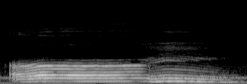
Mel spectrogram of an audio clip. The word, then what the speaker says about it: ओम: ओम म ऐसे होठ दबा के म नहीं बोले जाते हैं। हमेशा जब आप ओम उच्चारण करते हो ना ओम ऐसे होता है। होता है। जैसे गुंजन जैसे भंवरी जैसे भंवरी होती है ना करती है।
